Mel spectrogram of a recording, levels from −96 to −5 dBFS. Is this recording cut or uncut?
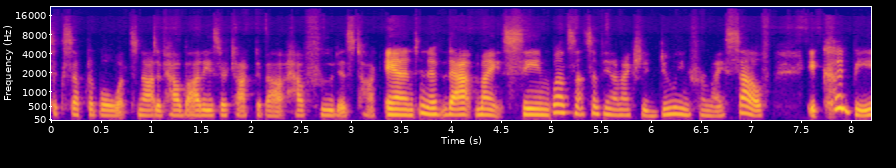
cut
